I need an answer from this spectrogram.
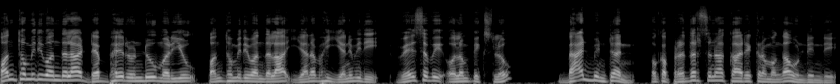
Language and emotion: Telugu, neutral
